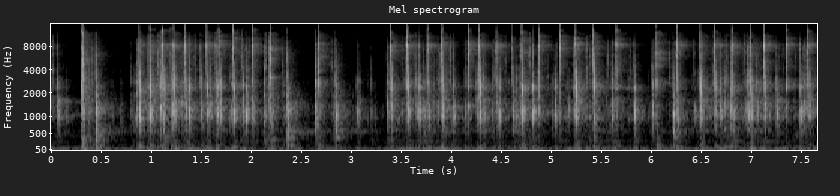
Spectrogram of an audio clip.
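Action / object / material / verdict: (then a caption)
tap / mechanical keyboard with plastic keycaps / plastic / none. Fingertips type continuously on a full-size backlit mechanical keyboard with plastic keycaps, resting on a desk in a dim room. Quick, bright key taps and switch clicks centered around 1 kHz come in fast bursts, with a brief pause near the middle before the typing picks back up. Each click is short and dry, with almost no ring.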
